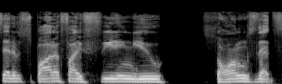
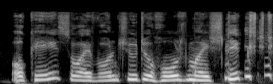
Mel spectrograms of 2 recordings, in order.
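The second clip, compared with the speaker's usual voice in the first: put-on Dutch accent, raised pitch; 7 semitones higher than usual. Recalling a jazz fusion drummer from the Netherlands, imitating Jan's Dutch accent. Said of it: "just go into the Netherlands voice".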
